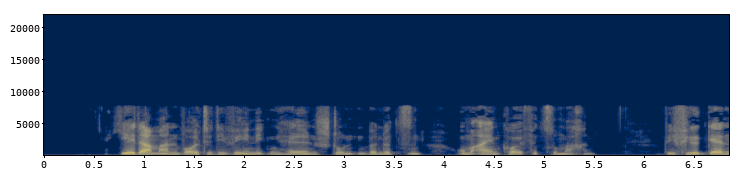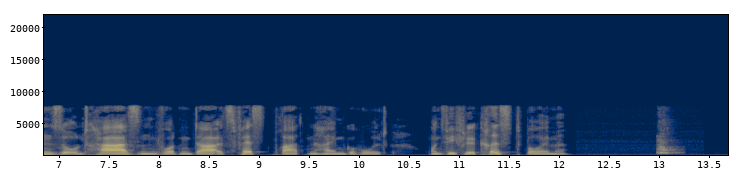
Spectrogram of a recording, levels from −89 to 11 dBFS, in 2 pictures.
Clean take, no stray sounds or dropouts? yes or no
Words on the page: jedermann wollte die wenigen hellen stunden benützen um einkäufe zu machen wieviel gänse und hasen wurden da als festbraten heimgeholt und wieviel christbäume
no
